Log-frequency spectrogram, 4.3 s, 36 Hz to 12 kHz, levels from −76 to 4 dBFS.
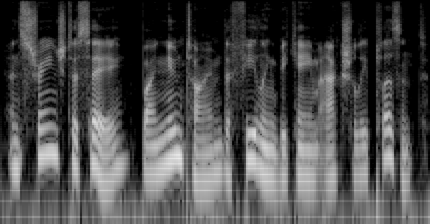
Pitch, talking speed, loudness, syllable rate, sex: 145 Hz, 155 wpm, -19 LUFS, 5.0 syllables/s, male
